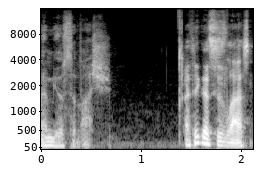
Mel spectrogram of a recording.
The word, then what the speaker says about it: Iosivas: It's Iosivas.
